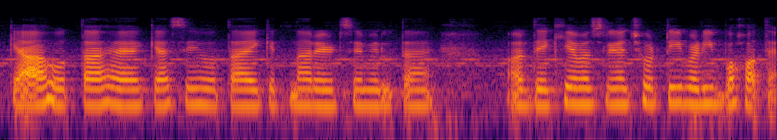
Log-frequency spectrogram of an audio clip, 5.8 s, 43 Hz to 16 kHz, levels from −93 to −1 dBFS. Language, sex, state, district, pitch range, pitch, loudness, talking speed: Hindi, female, Uttar Pradesh, Budaun, 180-195 Hz, 185 Hz, -25 LUFS, 185 wpm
